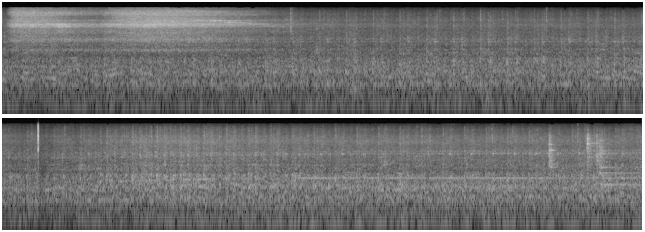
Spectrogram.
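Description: Heritage railway coaches rolling slowly past alongside on the next track: a steady rumble of wheels on rail over a low hum. A faint steady high tone comes in about two-thirds of the way through.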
